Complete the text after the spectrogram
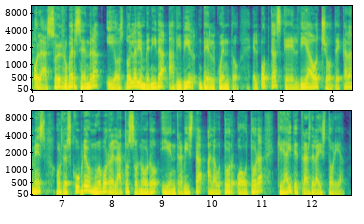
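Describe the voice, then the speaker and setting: A man with a Spanish accent from Spain, hosting a podcast and asking interview questions in a calm, measured way. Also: medium pitch. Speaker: podcast host.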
